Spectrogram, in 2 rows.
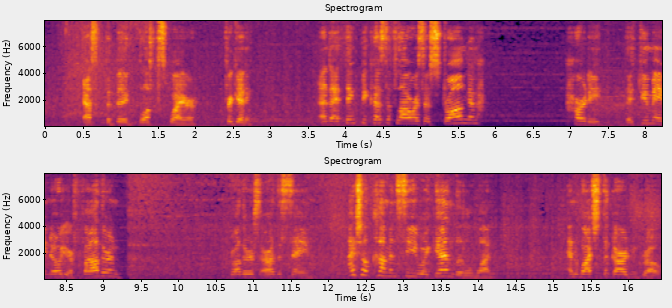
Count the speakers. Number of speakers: one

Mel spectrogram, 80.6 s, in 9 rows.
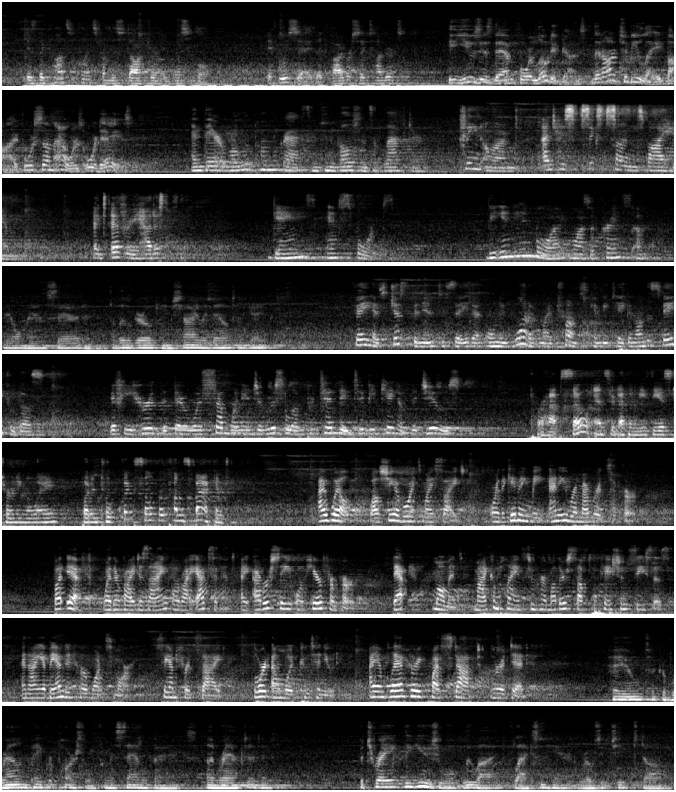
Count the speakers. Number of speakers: ten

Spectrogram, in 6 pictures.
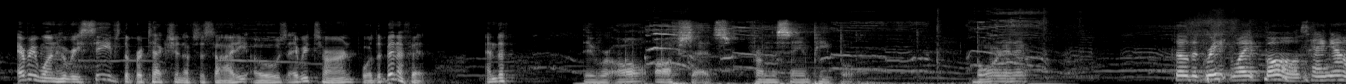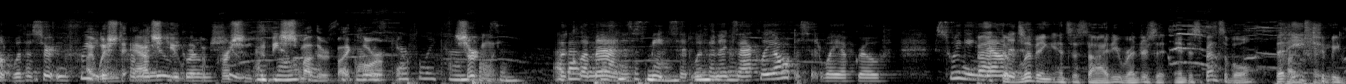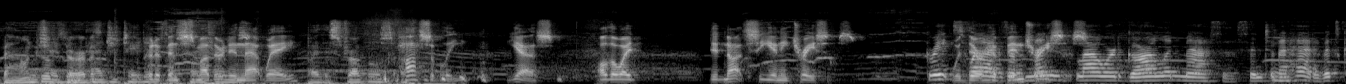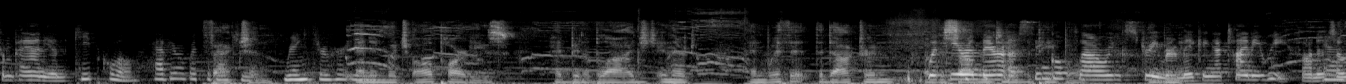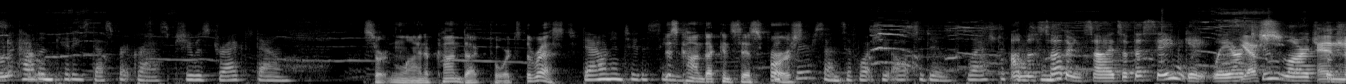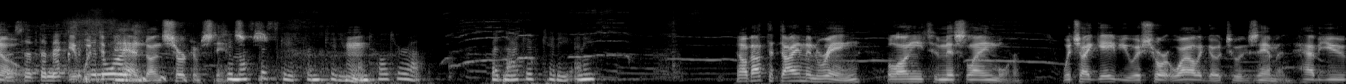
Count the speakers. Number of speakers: five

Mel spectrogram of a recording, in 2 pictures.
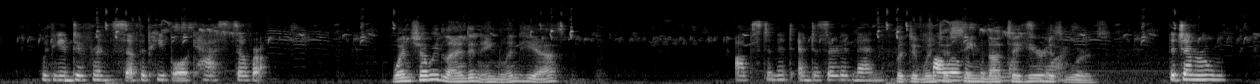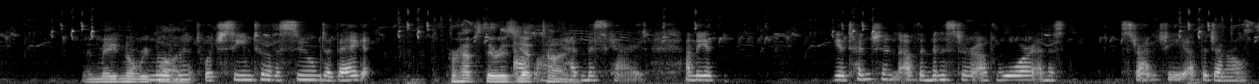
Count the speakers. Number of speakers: two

